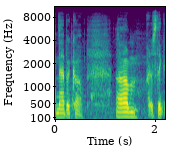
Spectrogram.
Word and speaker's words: Nabokov: day be so pretentious the rhyme Nabokov with nasty cough I forget what the rhyme was I think it was cough actually shake and cough rhyme with nabakov um I just think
